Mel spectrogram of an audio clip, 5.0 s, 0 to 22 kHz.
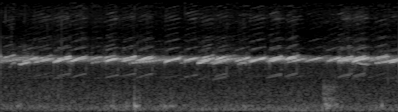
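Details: A deafening chorus of shrill, rising, overlapping spring peeper calls in Naugatuck State Forest, Connecticut, on a rainy March 24 night of 45–50°F, when amphibians were breeding at vernal pools.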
